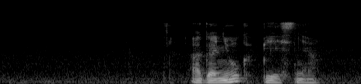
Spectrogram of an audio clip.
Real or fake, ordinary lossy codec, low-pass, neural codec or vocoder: real; none; 7.2 kHz; none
